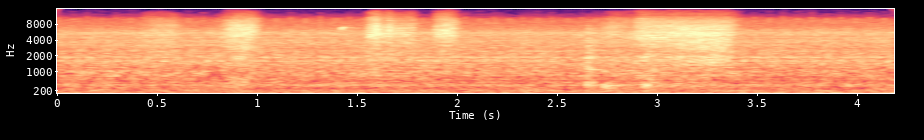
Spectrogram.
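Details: 1988 Chevy 2500, 6.2 diesel with Banks turbo kit, over 400,000 miles, long parked, on jumper cables and starting fluid: low, heavy cranking at about three beats a second that never catches. Crank no start.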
